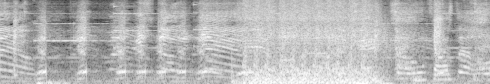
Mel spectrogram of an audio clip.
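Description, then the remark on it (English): A rapid burst of gunshot sound effects erupts loudly in the middle of a music track, lasting about two seconds before the beat carries on. No one speaks. “I got to time this gunshot right.”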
